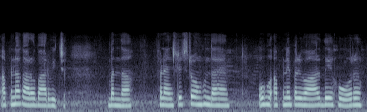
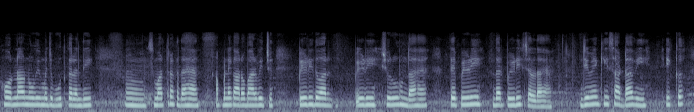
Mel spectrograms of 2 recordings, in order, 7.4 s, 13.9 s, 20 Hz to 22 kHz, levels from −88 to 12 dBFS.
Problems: none marked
